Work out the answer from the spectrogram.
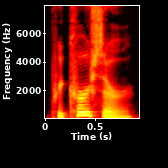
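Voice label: "precursor", English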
